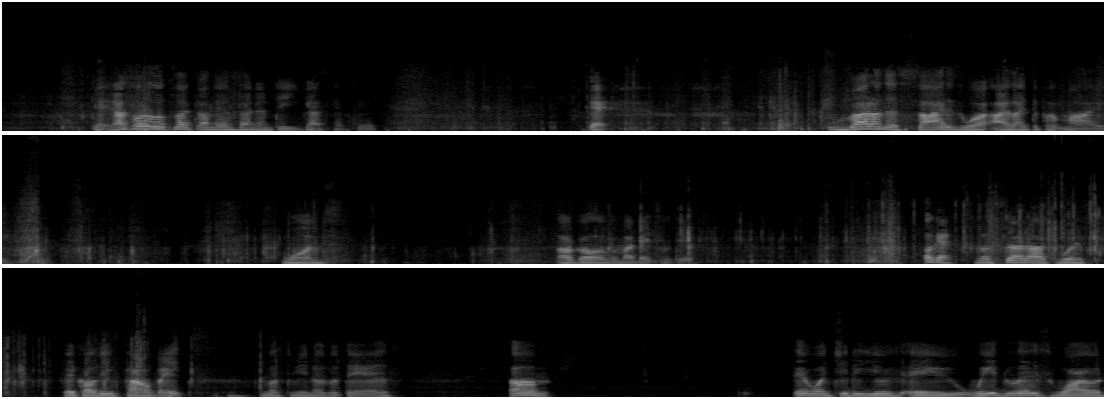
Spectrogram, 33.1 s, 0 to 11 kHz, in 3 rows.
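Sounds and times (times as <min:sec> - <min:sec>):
fabric bag rustling: 0:03.9 - 0:08.6, 0:10.6 - 0:23.4
plastic packets crinkling: 0:10.8 - 0:24.8.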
